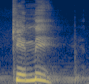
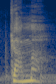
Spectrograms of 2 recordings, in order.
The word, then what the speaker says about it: Kemet: Donc, si le T est silencieux, la prononciation de Kemet est Kémé ou Kama.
